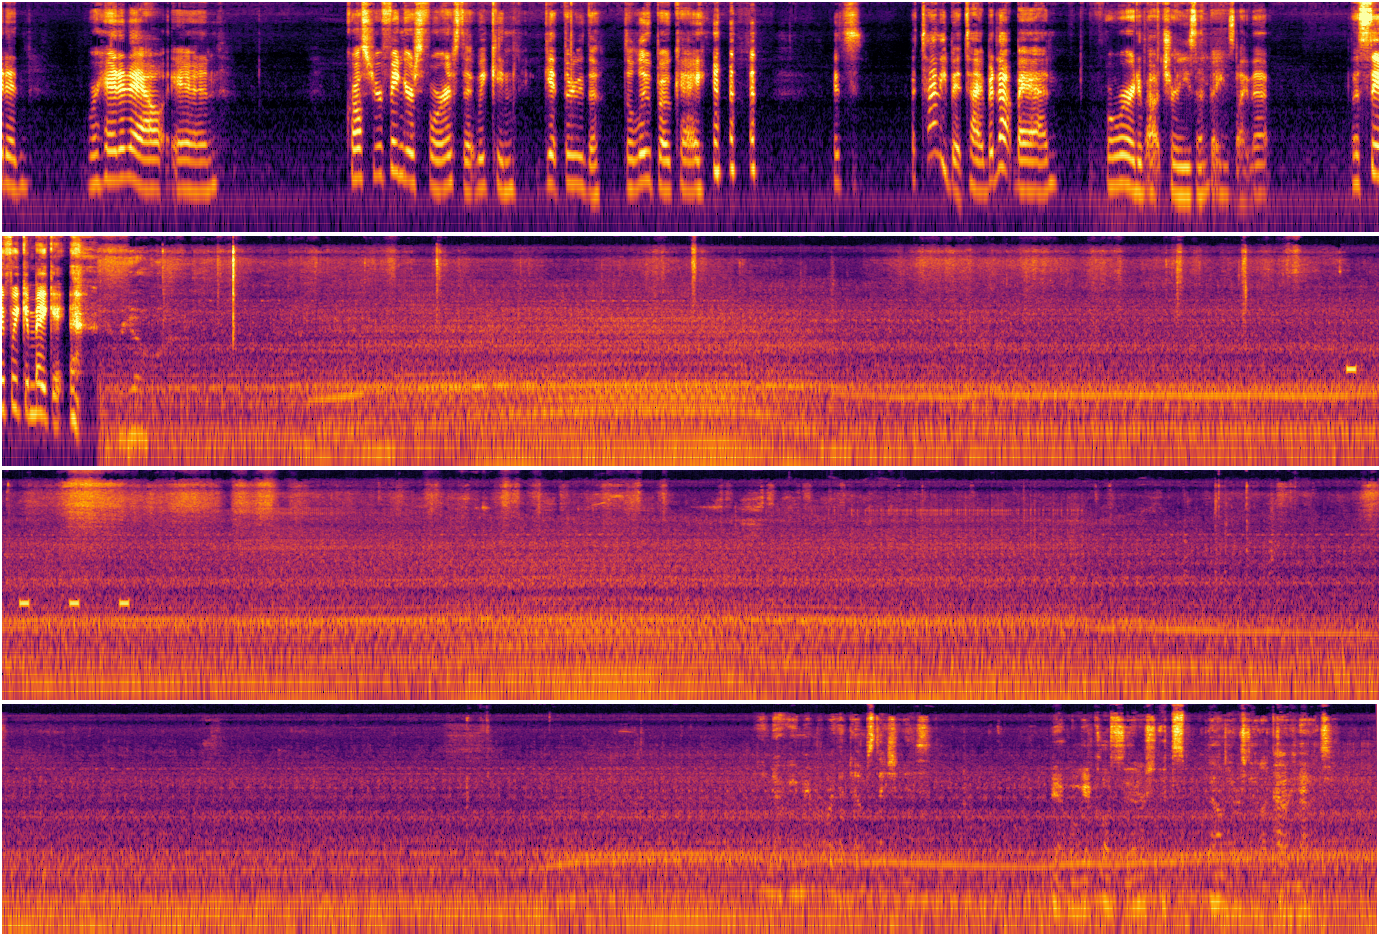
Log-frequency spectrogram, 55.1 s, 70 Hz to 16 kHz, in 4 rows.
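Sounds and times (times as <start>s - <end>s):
truck engine low rumble: 0.0s - 55.0s
short beeps: 27.2s - 28.9s.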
